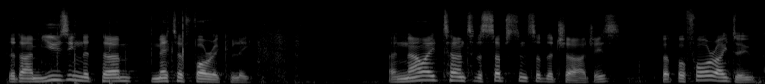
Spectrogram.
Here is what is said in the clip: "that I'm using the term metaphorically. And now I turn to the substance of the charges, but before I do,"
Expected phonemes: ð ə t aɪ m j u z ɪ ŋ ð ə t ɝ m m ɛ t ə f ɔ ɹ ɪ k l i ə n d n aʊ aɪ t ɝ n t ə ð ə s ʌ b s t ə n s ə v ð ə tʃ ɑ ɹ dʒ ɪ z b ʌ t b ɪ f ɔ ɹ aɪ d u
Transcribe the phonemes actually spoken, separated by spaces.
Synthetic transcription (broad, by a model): ð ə t aɪ m j u z ɪ ŋ ð ə t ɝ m m ɛ t ə f ɔ ɹ ɪ k l i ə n n aʊ aɪ t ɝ n t ə ð ə s ʌ b s t ə n s ə v ð ə tʃ ɑ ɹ dʒ ɪ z b ʌ t b ɪ f ɔ ɹ aɪ d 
